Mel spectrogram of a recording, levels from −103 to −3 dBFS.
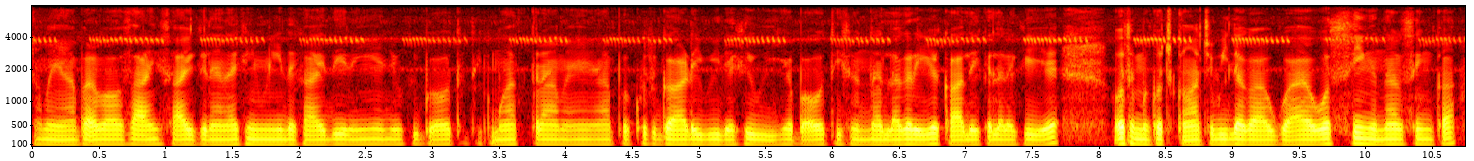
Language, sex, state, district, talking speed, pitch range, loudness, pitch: Hindi, male, Chhattisgarh, Korba, 265 wpm, 100-105 Hz, -24 LUFS, 100 Hz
